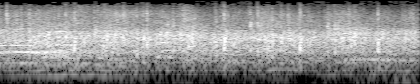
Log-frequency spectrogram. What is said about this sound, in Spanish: But if you're glad for what God is doing, clap your hands and lift your voice. Pero si están agradecidos por lo que está haciendo Dios, ¿por qué no aplauden en sus manos?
